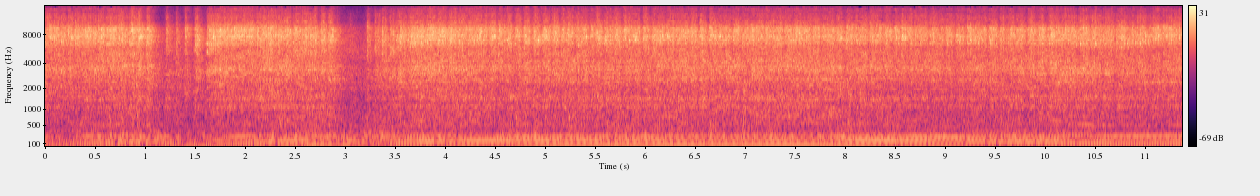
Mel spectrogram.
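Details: Freshly assembled 500hp 2.3 engine first start after priming fuel system, oil pressure confirmed: loud, deep, slightly lumpy idle settling into steady drone with a brief blip; normal idle.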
